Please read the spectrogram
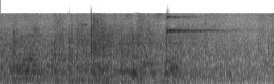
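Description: A futsal ball being kicked and bouncing on a wooden sports-hall floor, with one sharp kick about two-thirds of a second in, and players' voices in the hall.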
